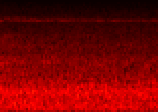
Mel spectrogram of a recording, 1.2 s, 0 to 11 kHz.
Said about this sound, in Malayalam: Alappuzha Kannur executive express platform number 3-ലേക്ക് കയറി വന്നിട്ടുണ്ട്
